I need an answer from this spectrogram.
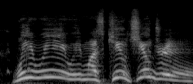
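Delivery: clumsy, bad put-on French accent. Pitching a joke story idea about Ellie, in a bad French accent. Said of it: "I had to do it with a French accent".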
